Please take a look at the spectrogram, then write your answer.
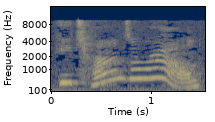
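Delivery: ordinary delivery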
